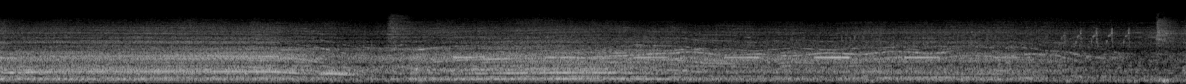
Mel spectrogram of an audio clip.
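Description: SDLG wheel loader's diesel engine working under load as it pushes dirt with its bucket, with a whine that rises and falls in pitch as the throttle changes. A brief click about four seconds in and another near the end.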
